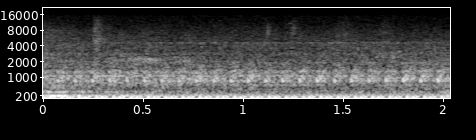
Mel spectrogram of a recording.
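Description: A steady low hum with a faint even pulse, the sound of a machine or engine running.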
